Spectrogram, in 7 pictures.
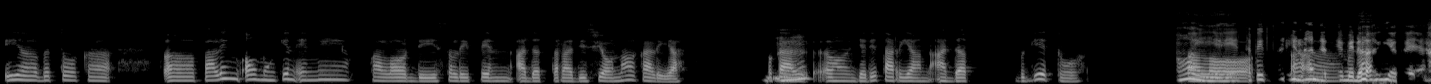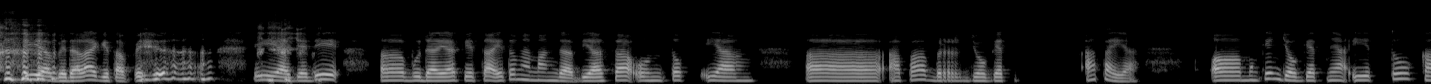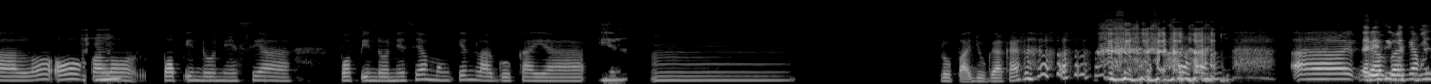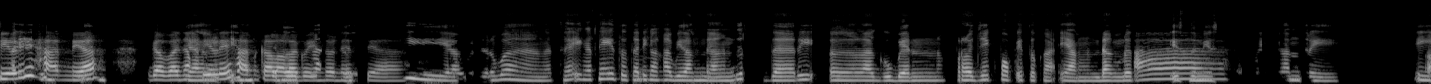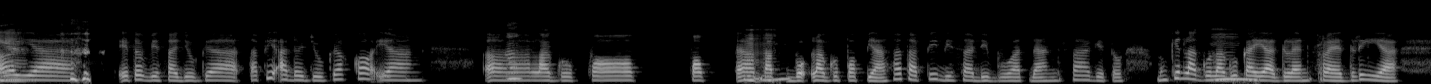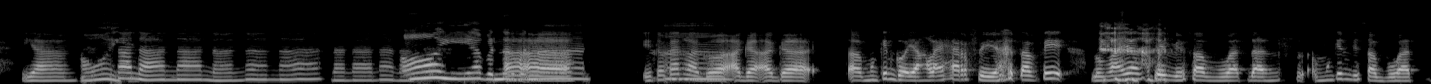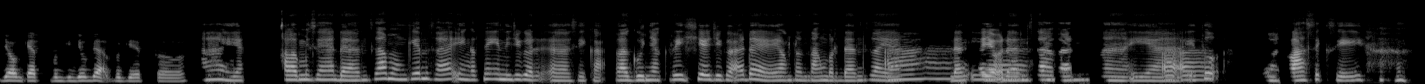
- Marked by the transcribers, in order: laugh; chuckle; laugh; tapping; other background noise; drawn out: "mmm"; laugh; chuckle; humming a tune; laughing while speaking: "ya"; laugh; chuckle
- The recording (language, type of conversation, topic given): Indonesian, unstructured, Lagu apa yang selalu membuatmu ingin menari?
